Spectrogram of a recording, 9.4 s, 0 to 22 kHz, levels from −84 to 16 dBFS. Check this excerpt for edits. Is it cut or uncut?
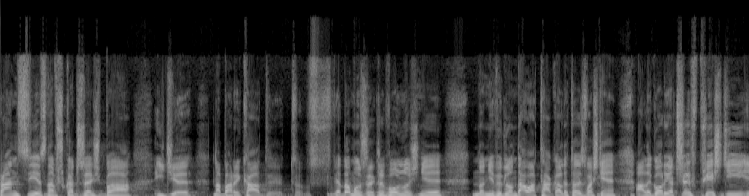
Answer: cut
